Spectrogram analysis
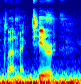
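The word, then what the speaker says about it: Clann Mac Tire: So it's Clan Mac tier, and that's Gaelic or Irish kind of thing. It's tier, not tire, even though it's spelled tire.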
